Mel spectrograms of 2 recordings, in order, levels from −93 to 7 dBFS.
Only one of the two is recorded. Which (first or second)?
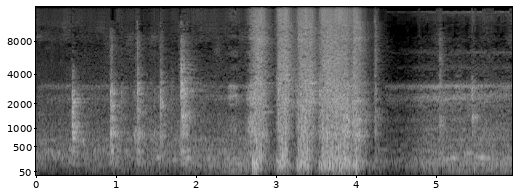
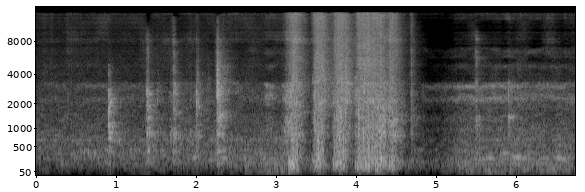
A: first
